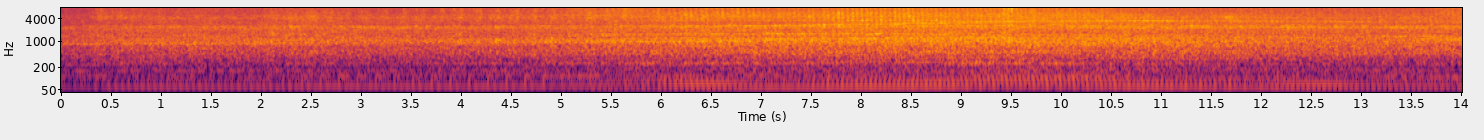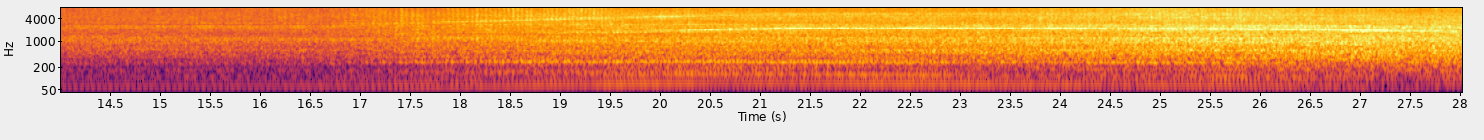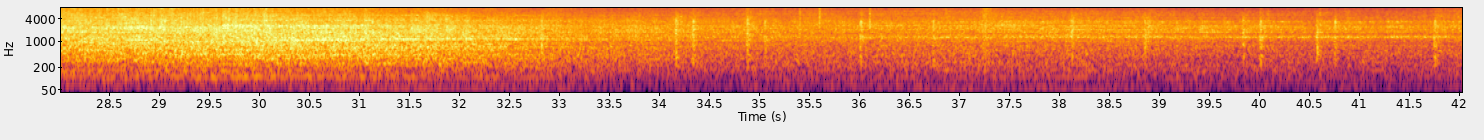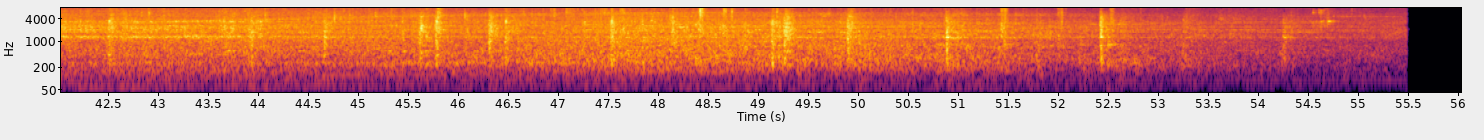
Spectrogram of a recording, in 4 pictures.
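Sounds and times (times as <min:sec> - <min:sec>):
diesel locomotive engine: 0:00.0 - 0:55.5
wheels clicking over rail joints: 0:43.6 - 0:50.2.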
